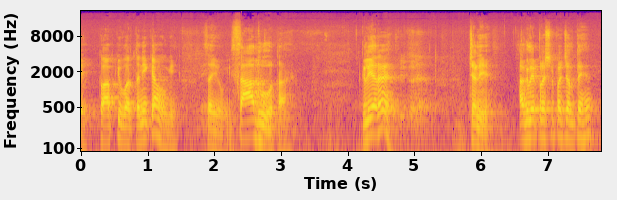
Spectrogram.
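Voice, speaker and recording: A man gives a Hindi grammar lesson for an exam course in a somewhat high voice. He works through each point step by step and keeps asking the class whether it is clear. The room around him echoes. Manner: explains step by step, often asks the class if it is clear. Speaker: exam coaching teacher.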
